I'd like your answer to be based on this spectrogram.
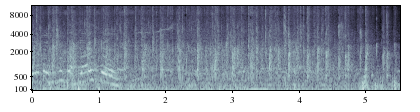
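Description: Applause and clapping from students at a school year opening ceremony greet a teacher, sustained crowd clapping mixed with babble and a voice over the top.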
